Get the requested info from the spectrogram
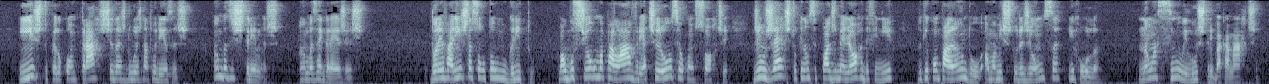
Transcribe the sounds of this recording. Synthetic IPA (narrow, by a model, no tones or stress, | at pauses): iiʃt̪ʊpelʊkõnt̪ɾaʃt͡ʃɪd̪ɐzd̪uɐznat̪uɾezɐs | ɐ̃mbɐzɪʃt̪ɾẽmɐ̰s | ɐ̃mbɐzeɡɾɛʒɐs | d̪õnevaɾiʃt̪ɐsowt̪owũŋɡɾit̪ʊ | bawbusiowumɐpalavɾɐiat͡ʃiɾowsewkõsɔɾt͡ʃɪ | d͡ʒũʒɛʃt̪ʊkɪnɐ̃w̃sɪ̥pɔd͡ʒɪmeʎɔɾd̪efiniɾ | d̪ʊkɪkõmpaɾɐ̃nd̪ʊːʔa̰ũmɐmiʃt̪uɾɐd͡ʒɪõsɐɪholɐ | nɐ̃w̃asĩɲʊiluʃt̪ɾɪbakamaɾt͡ʃɪ̥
